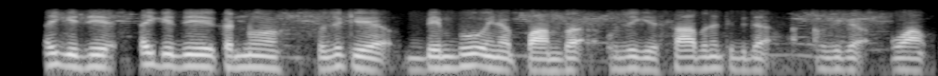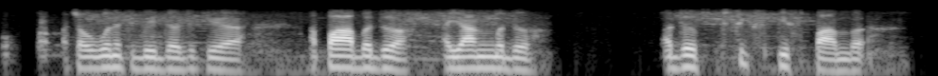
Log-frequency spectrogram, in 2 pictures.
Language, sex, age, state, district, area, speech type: Manipuri, male, 30-45, Manipur, Churachandpur, rural, conversation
